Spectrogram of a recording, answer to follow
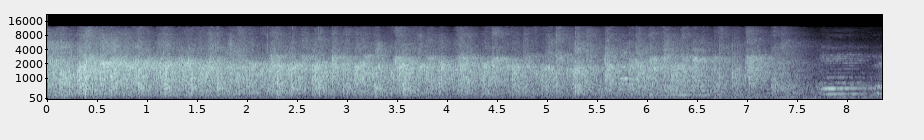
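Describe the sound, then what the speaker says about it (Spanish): Audience applause after a technical talk on containers, a loud sustained wash of clapping from many hands that tapers off near the end as a voice begins. "Bueno, vamos a dar un aplauso."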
